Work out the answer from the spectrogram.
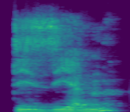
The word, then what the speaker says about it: dixième: Pronunciation, the X here and the X here becomes a Z sound, so sixième, dixième, and then be careful of 9, it goes to neuvième and not neuvième.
